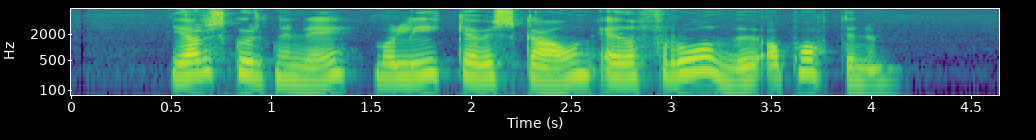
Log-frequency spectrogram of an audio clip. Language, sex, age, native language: Icelandic, female, 40-49, Icelandic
